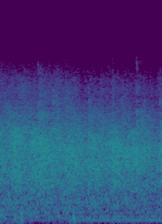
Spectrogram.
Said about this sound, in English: Kita beri tepukan. So we give a clap to him, yeah. To them.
